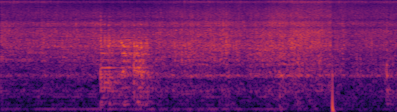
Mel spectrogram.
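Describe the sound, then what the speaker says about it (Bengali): Fried fish and fried eggplant go into a hot pan for an old-style village eggplant and small-fish sour dish, setting off a steady close sizzle with stirring scrapes and a sharp knock near the end. "এবার আমি দিয়ে দেব এই মাছ আর বেগুন ভাজা।"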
